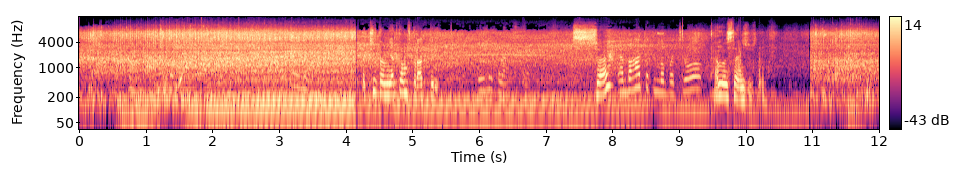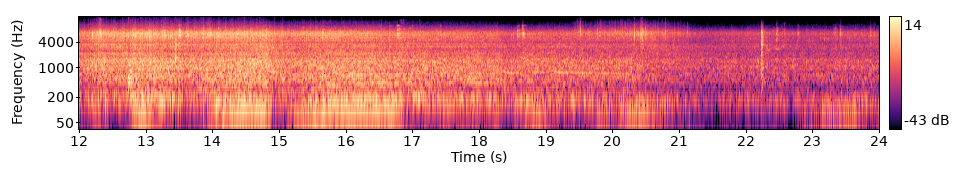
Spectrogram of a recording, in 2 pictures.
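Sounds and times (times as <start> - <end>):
tractor diesel engine under load: 0.0 - 24.0.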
